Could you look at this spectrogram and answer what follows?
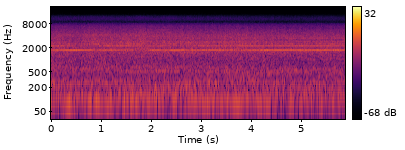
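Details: J79 jet engines on a successful ground run after refuelling and fixing leaks, to verify the leak repairs; steady, even turbine roar with a constant high whistle, no surging or pops. Normal jet engine idle.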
